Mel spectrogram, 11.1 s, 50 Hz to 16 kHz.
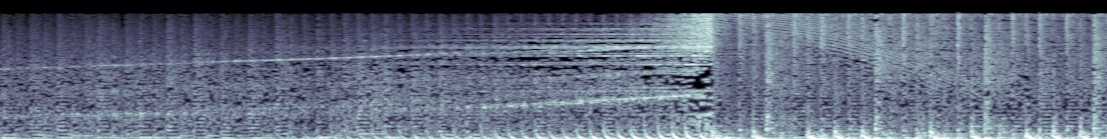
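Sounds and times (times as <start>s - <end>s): electronic music with steady beat: 0.0s - 11.0s
rising tone: 1.1s - 8.6s.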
